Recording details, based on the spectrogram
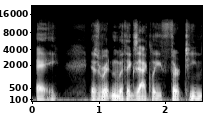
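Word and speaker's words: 愛: In Japanese, the kanji character for love, which is pronounced A, is written with exactly 13 strokes.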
